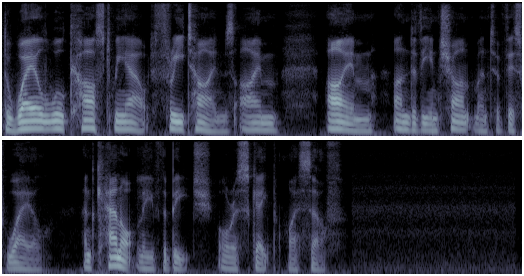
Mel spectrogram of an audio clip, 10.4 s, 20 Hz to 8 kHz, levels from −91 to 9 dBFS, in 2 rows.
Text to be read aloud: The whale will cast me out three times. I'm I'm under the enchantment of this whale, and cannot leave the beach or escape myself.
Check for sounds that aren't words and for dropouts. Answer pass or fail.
pass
